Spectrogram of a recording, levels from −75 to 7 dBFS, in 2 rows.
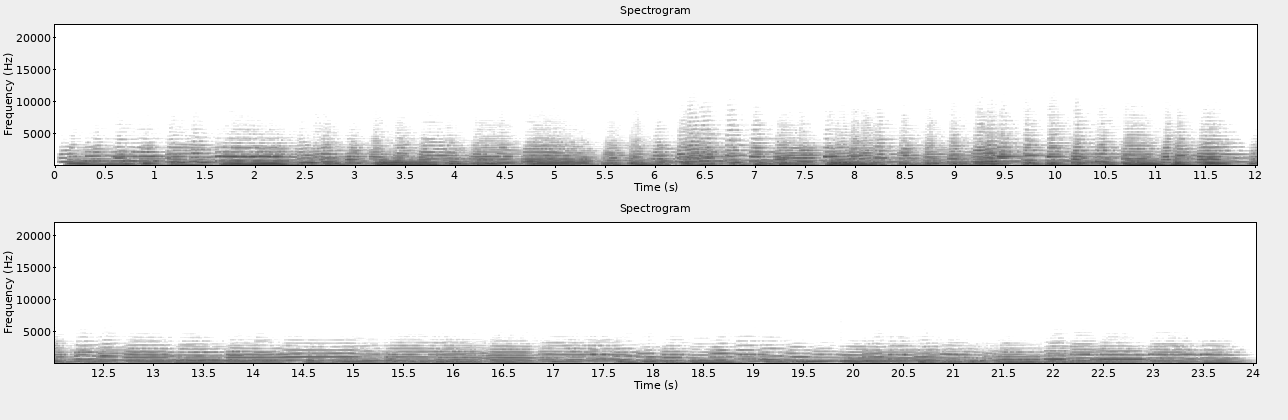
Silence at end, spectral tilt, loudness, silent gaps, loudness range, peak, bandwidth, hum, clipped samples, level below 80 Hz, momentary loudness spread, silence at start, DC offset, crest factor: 0.05 s; -7 dB/octave; -27 LUFS; none; 5 LU; -10 dBFS; 9 kHz; none; under 0.1%; -52 dBFS; 7 LU; 0.05 s; under 0.1%; 18 dB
